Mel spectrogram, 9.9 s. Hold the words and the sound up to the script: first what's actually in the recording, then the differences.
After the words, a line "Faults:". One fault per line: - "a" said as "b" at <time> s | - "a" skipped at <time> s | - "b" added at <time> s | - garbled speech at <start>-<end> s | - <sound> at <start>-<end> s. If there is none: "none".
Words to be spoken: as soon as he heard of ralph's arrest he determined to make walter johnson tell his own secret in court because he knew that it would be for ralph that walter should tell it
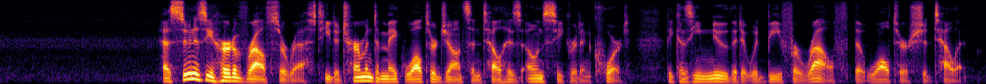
as soon as he heard of ralph's arrest he determined to make walter johnson tell his own secret in court because he knew that it would be for ralph that walter should tell it
Faults:
none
